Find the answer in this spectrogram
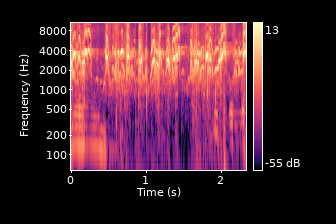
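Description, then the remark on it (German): A busy chorus of high, squeaky chirps and tweets overlapping rapidly, like a flock of small birds chattering at once, made by rubber fingers fitted with whistles that move back and forth to push air through them; a brief low hum at the start. “Ja, ist ganz witzig, weil das ist, sind nur so Gummifinger mit so Pfeifen, die vor zurücklaufen halt.”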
